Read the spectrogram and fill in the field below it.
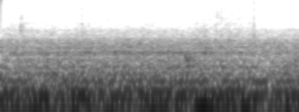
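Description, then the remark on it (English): A steady, heavy rumble of car engines as cars race down a street, loud, with a deep low roar that swells slightly midway and no one talking. “Why are these cars racing down the street?”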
